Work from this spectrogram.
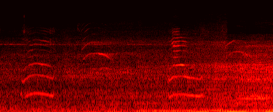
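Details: Mother cat calls repeatedly, asking that her kittens be placed in the nest. Four rising-then-falling meows come roughly a second apart against a low rumbling background.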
